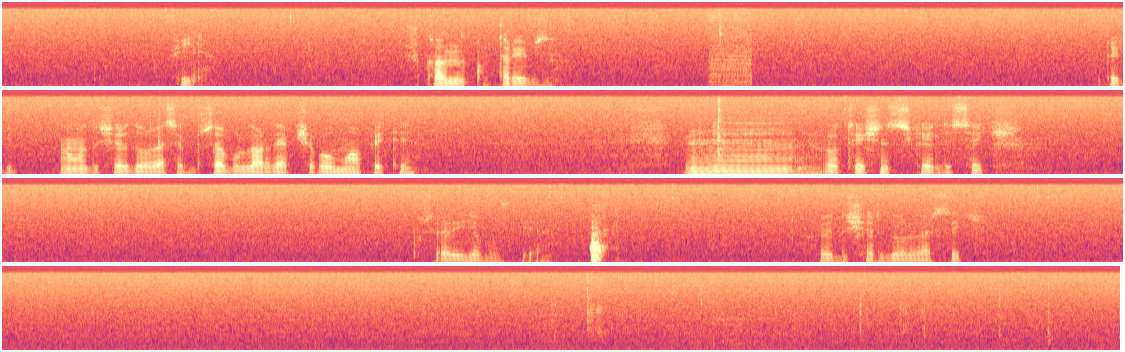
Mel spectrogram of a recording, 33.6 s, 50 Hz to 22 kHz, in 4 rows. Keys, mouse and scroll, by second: 1.9-2.3 scroll down 3, 2.5 Tab, 2.7-3.3 middle drag, 3.3 click, 3.6 middle drag, 3.9 scroll up 2, 4.2 middle click, 5.0 scroll up 1, 5.5 middle click, 6.2-6.7 scroll down 2, 6.7 middle click, 6.9-7.4 scroll up 2, 7.4-12.3 middle drag, 12.3 click, 12.7-13.1 middle drag, 13.1 scroll down 2, 13.3 middle click, 13.7 ctrl+a, 15.2-17.0 middle drag, 17.0-17.4 scroll up 1, 17.6-18.3 middle drag, 18.3-18.8 scroll up 1, 20.9-22.8 drag, 22.8 scroll down 2, 23.1-23.9 middle drag, 23.9-24.6 scroll up 1, 24.6 click, 24.8-26.3 middle drag, 26.3-27.0 scroll up 2, 27.1-27.6 middle drag, 27.6-27.9 scroll down 2, 27.9-28.6 middle drag, 28.6 scroll down 2, 28.7-30.1 middle drag, 30.1 KP_3, 30.4-30.8 scroll up 3, 31.0 Tab, 31.7 3, 32.0 alt+z, 32.4-32.8 scroll up 1.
